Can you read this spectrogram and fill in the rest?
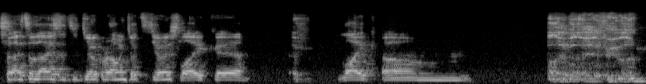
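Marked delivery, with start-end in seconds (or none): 5.5-6.5 put-on really evil villain voice. Demonstrating the joke voice sometimes used on the show: really evil voice. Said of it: "I can do sometimes really evil voice".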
